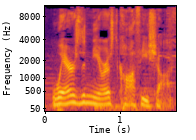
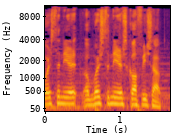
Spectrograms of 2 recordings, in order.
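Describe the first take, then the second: First: Each word is articulated slowly and very clearly. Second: The words are spoken casually, without careful articulation. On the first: A voice assistant would understand this. The speaker calls it right. "You really have to enunciate" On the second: A voice assistant would not understand this. The speaker calls it wrong. "She doesn't understand"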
